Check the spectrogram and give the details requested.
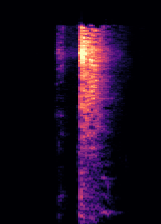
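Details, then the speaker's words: Single adult male sneeze: a quick faint inbreath, then one sharp, hissy explosive burst, jokingly called a wrong sneezing habit. "이건 잘못된 재채기의 습관입니다 여러분"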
